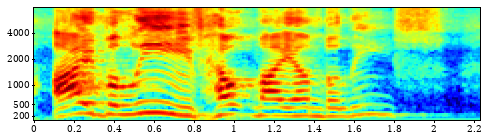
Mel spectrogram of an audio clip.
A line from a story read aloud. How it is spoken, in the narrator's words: the father of the child cried out and said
